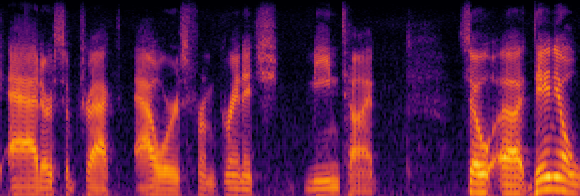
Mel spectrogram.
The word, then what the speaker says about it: Greenwich: it's yes exactly it's greenwich meantime time but they do not pronounce the w that's that's the brits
